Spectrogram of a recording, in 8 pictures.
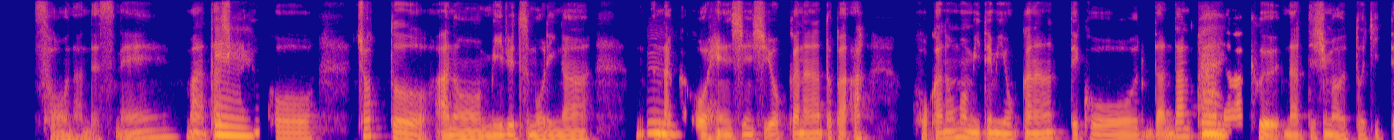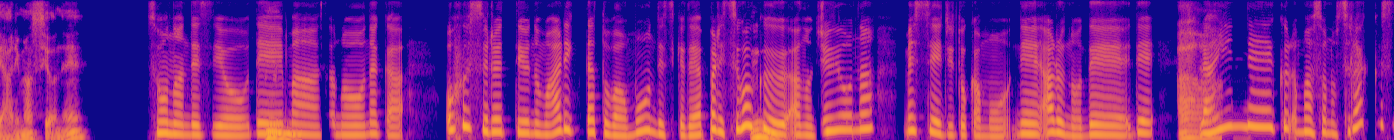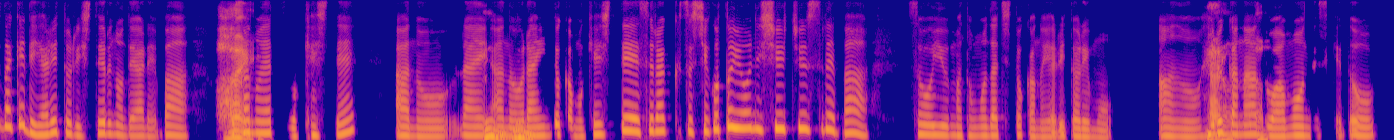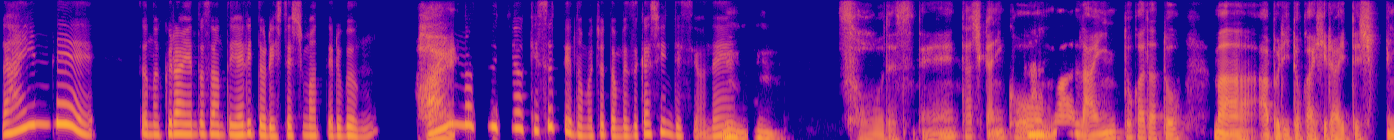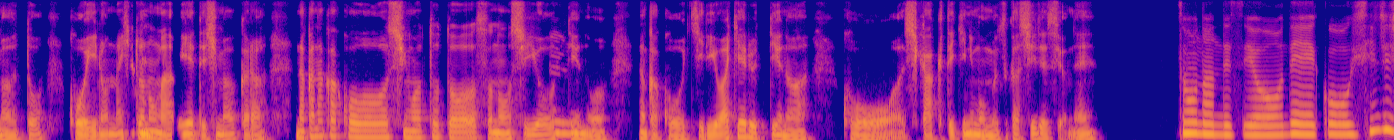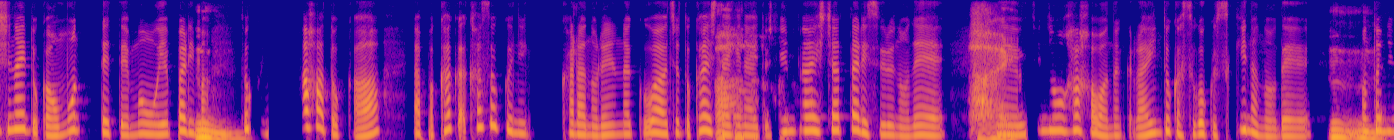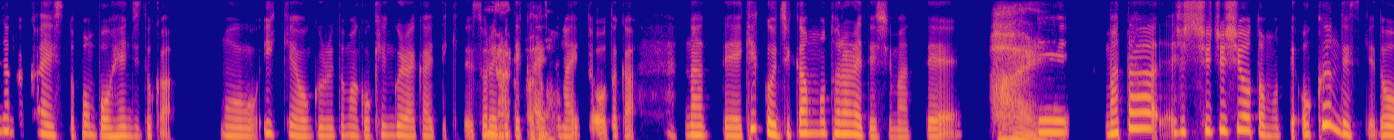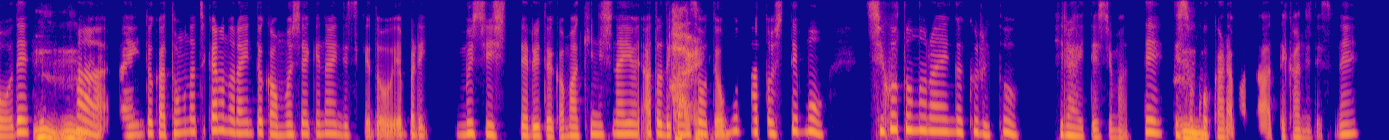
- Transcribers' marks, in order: none
- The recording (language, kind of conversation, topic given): Japanese, advice, 通知で集中が途切れてしまうのですが、どうすれば集中を続けられますか？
